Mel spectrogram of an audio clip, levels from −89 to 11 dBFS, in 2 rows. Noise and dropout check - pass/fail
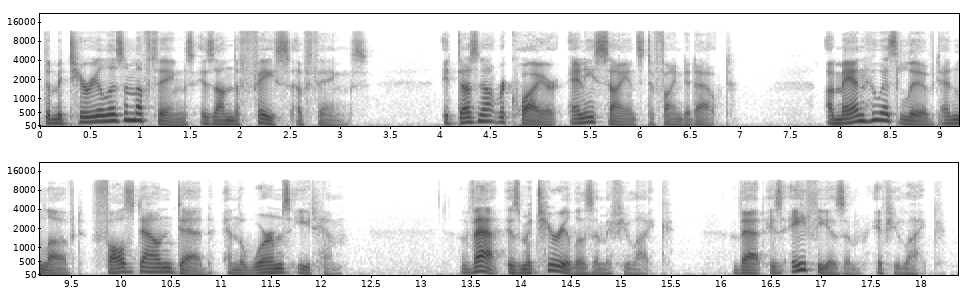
pass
